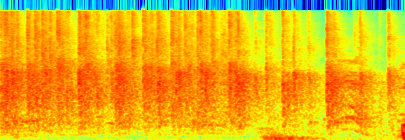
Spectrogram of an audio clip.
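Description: Church congregation clapping and calling out in response to the preaching: many quick claps blending into steady applause, with shouted voices mixed in.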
